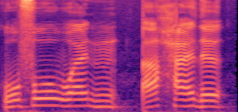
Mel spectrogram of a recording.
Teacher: دال کو ساکن کر کے دال میں قلقلہ کریں گے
